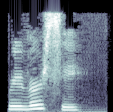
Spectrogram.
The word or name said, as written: reversi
